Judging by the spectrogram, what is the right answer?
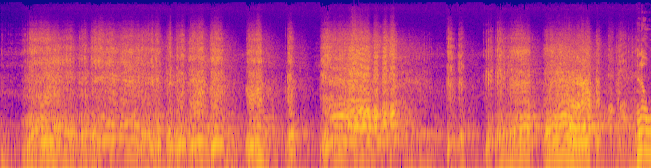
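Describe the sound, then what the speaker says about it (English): A big Ford drag racing truck's engine revs hard at an outdoor drag racing event in Canfield, Ohio, roaring loud and close with surging, uneven bursts through a sideways launch. "And a wild sideways launch for the big Ford out of Ohio."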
